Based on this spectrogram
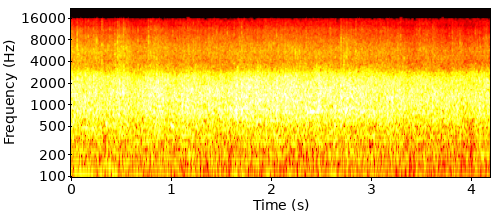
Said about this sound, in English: The next, you can clap if you want to clap. I mean, you are in church.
